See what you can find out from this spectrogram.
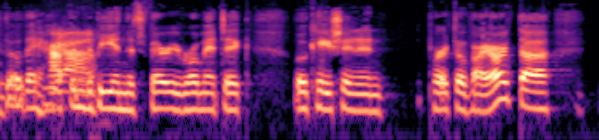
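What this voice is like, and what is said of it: Good Spanish accent on place name. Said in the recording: “You had such a good Spanish accent. ... Those double L's.”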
